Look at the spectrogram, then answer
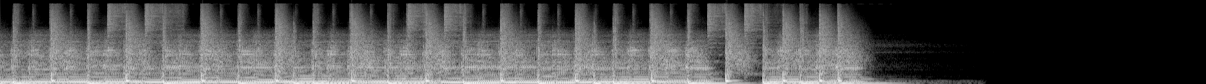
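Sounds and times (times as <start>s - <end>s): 
indie pop rock music without lead: 0.0s - 9.1s.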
